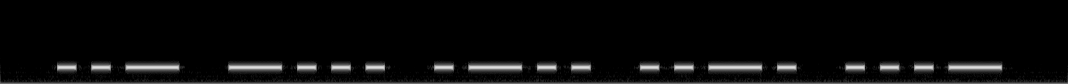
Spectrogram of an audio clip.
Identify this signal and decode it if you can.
Morse code, heard as a keyed tone, about 7 wpm, 800 Hz. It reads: UBLFV
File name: telegrafia / i2tfj / Lez5 30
